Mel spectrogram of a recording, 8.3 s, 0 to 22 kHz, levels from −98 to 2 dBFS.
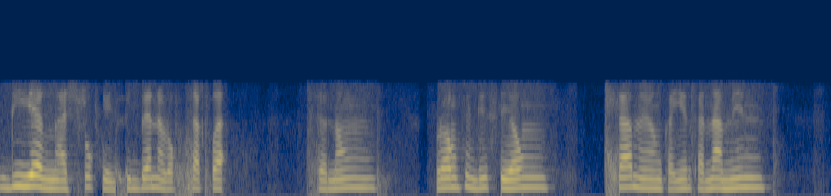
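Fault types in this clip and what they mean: sound chopped by the voice detector: Twice early on, from 0.78 to 1.28 s and again from 1.76 to 3.2 s, the speech turns choppy. About 280 ms of the first stretch and about 1.18 s of the second get swapped for synthetic fill. This is likely the sender's voice detector toggling on and off over quieter syllables, so bits of real speech never get sent.
comfort noise in place of the background: In the pauses from 3.78 to 4.38 s, 5.56 to 6.2 s, and 7.74 s to the end, the real room tone gives way to a smooth, featureless hiss. It drops by about 12 dB before "fi in di se" and by about 14 dB in the last pause, but is barely different, about 1 dB, after "in di se yↄng". The likely cause is discontinuous transmission: the sender goes quiet and the receiver invents background to fill the gap.
onset clipped by the voice detector: Speech comes back with a hard, chopped-off start three times. 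At 4.3 s, just before "fi in di se", about 80 ms of the beginning is missing. At 6.16 s about 40 ms is gone, and at 8.26 s about 60 ms. Each time the first moments are covered by fill noise rather than the real attack, likely because the detector was slow to notice sound had resumed.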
